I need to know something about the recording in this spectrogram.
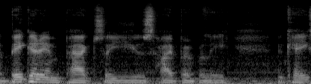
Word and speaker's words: hyperbole: Or for exaggeration we actually use hyperbole, so to give further emphasis or effect. Like if you want to create a bigger impact, so you use hyperbole. Okay, so its pronunciation is like hyperbole.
